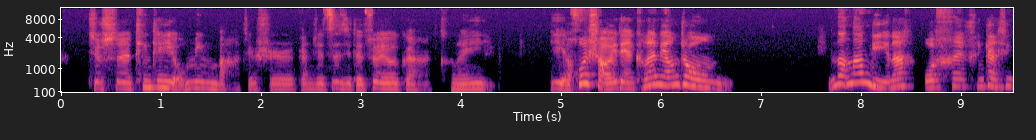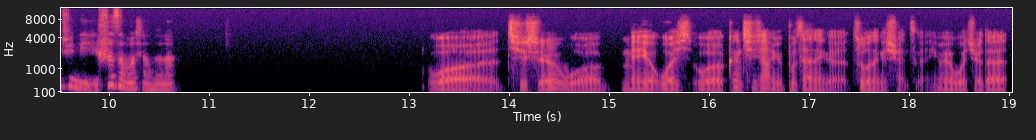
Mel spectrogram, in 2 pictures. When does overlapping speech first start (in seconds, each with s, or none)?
none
